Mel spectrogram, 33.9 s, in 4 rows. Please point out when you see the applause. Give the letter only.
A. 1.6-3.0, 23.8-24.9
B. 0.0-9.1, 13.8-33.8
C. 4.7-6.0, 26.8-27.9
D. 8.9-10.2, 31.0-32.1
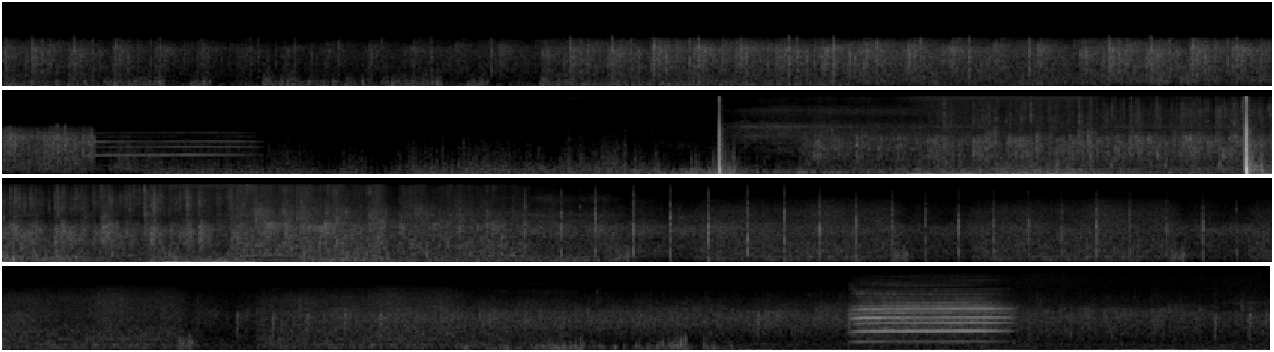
B.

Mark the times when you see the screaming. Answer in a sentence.
The screaming can be heard from 8.9 to 10.2 s and from 31.0 to 32.1 s.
